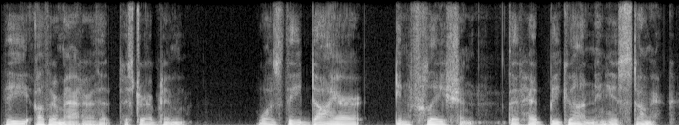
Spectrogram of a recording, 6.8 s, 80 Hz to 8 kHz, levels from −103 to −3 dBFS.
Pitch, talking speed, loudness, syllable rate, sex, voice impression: 90 Hz, 140 wpm, -17 LUFS, 4.4 syllables/s, male, masculine, middle-aged, soft, fluent, raspy, sincere, calm, mature, friendly, reassuring, wild, kind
